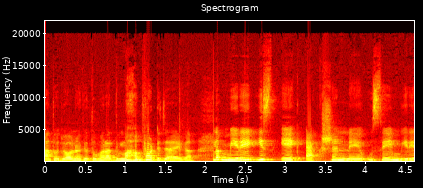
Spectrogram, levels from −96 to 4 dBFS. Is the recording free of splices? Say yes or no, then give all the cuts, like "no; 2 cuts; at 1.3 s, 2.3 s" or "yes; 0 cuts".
no; 1 cut; at 2.0 s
